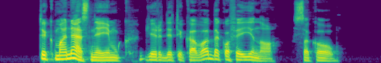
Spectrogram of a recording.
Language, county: Lithuanian, Šiauliai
